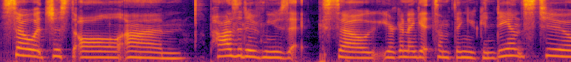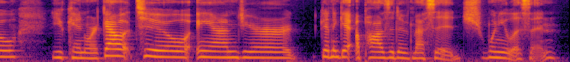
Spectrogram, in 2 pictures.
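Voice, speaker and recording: A woman in her twenties with a slightly high voice speaks as a guest in an interview. She is a radio presenter, and she answers in an upbeat, conversational way. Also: unhurried. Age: 20s.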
